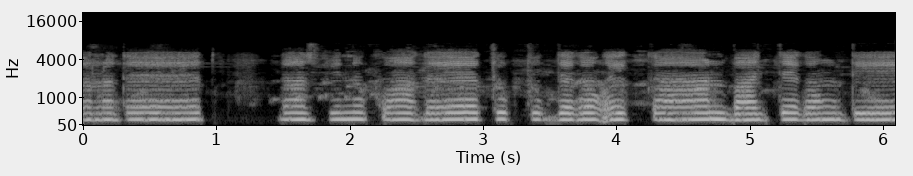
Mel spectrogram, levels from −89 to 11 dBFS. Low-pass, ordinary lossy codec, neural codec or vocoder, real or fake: 7.2 kHz; none; vocoder, 24 kHz, 100 mel bands, Vocos; fake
